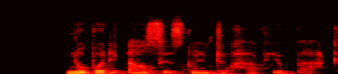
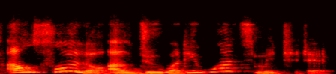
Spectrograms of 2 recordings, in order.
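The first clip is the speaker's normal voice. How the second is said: normal talking voice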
